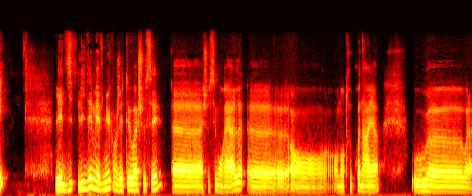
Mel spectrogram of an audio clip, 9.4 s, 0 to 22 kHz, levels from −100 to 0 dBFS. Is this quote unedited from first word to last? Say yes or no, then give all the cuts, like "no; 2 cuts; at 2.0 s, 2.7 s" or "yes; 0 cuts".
yes; 0 cuts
